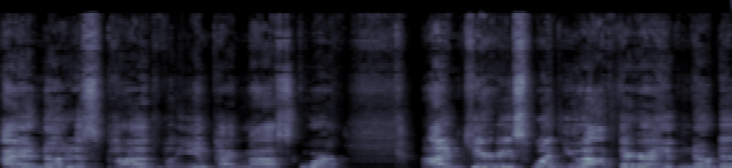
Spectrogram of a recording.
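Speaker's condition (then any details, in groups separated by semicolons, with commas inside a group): Brain injury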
